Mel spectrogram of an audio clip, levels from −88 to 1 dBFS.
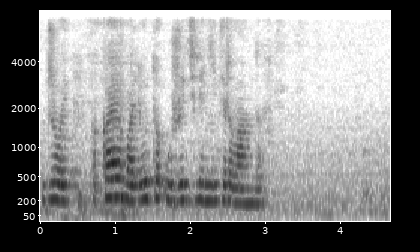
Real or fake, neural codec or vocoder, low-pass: fake; vocoder, 44.1 kHz, 128 mel bands every 512 samples, BigVGAN v2; 7.2 kHz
